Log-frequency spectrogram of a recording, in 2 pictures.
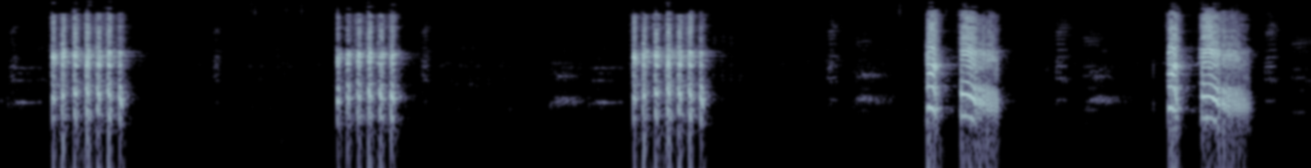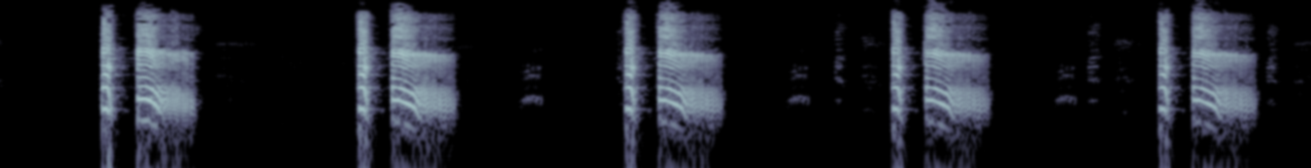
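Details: Tokay gecko calling: three harsh, buzzy rattling bursts at first, then a run of loud two-part calls, each a sharp click followed by a falling, harmonic-rich croak, repeated roughly every two seconds in a quiet setting.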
